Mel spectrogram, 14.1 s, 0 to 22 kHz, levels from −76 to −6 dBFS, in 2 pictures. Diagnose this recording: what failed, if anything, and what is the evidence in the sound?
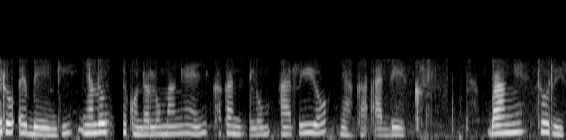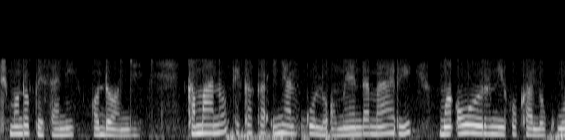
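VoIP packet loss concealed by the speech codec, a network-stage fault, at 1.32–1.57 s, 2.99–3.17 s and 10.73–10.90 s. The Speex decoder bridges each gap by extending its last pitch and filter with falling gain, so speech smears into a fading buzz or coloured noise and stays weak just after packets return.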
